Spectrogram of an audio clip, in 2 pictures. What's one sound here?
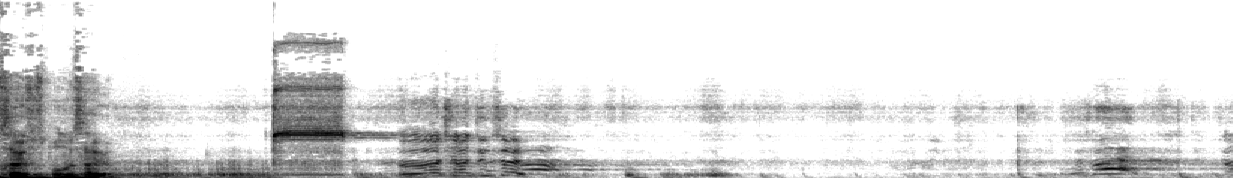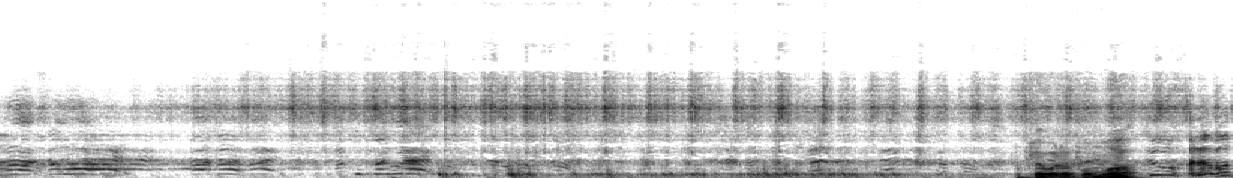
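A man talks calmly and close into a microphone.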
